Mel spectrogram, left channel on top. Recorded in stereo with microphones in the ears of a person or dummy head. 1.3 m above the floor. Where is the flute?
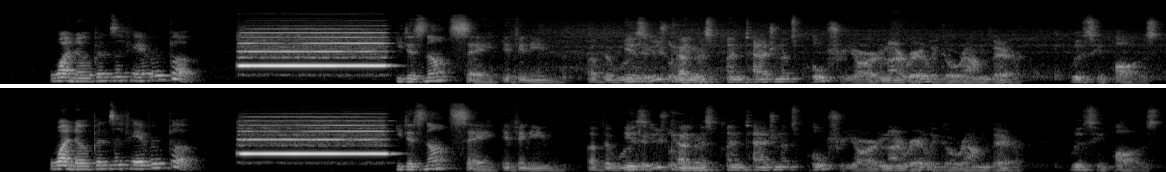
10° right (ahead or behind), 0.9 m.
